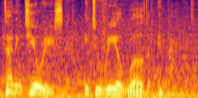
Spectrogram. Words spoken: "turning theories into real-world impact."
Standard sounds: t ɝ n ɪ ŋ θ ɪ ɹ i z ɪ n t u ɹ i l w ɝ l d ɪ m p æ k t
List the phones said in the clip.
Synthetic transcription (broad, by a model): t ɝ n ɪ ŋ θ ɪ ɹ i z ɪ n t u ɹ i l w ɝ l d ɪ m p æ k t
